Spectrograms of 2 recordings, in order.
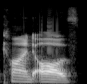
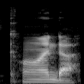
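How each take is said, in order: First: Both words are said fully and separately. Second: The words are squeezed together into one reduced word. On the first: "instead of kind of" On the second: "there was a good contraction here where he said the phrase kinda"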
